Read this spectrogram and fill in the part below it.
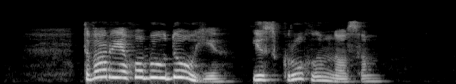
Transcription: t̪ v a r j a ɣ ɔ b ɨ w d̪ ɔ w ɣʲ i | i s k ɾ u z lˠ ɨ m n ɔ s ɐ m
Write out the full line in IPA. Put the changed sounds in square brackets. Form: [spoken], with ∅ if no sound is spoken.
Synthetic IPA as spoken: t̪ v a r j a ɣ ɔ b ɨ w d̪ ɔ w ɣʲ i | i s k ɾ u [ɣ] lˠ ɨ m n ɔ s ɐ m

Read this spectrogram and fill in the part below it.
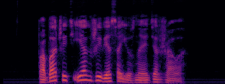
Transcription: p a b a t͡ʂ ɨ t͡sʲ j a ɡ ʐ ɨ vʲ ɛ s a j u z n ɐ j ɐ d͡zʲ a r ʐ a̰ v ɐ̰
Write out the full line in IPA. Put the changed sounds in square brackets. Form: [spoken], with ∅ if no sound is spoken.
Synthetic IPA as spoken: p a b a t͡ʂ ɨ t͡sʲ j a ɡ ʐ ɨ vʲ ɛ s a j u z n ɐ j ɐ d͡zʲ a r ʐ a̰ v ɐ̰

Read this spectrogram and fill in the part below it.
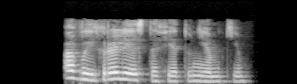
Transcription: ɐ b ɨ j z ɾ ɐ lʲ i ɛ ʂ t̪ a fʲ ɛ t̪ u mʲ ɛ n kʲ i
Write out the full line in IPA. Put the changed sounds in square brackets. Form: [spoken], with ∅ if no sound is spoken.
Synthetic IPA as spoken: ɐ [v] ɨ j [ɣ] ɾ ɐ lʲ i ɛ [s] t̪ a fʲ ɛ t̪ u [nʲ] ɛ [m] kʲ i

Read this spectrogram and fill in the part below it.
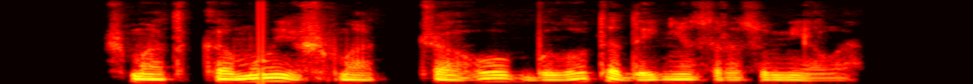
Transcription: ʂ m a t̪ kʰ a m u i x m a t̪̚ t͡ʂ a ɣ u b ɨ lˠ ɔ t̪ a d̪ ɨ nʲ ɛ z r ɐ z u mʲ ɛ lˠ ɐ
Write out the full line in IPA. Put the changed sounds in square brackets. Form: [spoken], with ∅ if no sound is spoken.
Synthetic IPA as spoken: ʂ m a t̪ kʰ a m u i [ʂ] m a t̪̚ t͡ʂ a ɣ [ɔ] b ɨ lˠ ɔ t̪ a d̪ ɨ nʲ ɛ z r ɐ z u mʲ ɛ lˠ ɐ

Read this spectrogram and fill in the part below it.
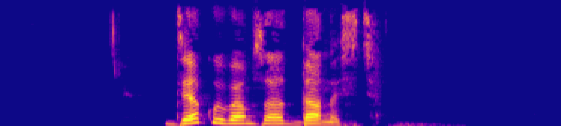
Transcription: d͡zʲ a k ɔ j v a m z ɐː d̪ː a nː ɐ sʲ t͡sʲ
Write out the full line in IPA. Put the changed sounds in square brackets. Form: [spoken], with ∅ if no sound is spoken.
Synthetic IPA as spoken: d͡zʲ a k [u] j v a m z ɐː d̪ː a [n] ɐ sʲ t͡sʲ

